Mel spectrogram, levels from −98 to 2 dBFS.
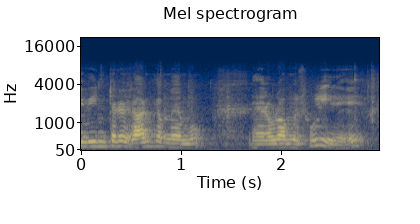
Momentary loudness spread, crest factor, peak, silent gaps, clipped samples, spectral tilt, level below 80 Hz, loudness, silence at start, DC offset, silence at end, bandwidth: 15 LU; 18 dB; -10 dBFS; none; under 0.1%; -7 dB/octave; -70 dBFS; -28 LUFS; 0 s; under 0.1%; 0 s; 7.6 kHz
